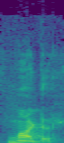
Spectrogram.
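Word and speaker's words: martyr: My next word for today is मार्डर. मार्डर का मतलब होता है शहीद. इसकी स्पेलिंग में टी है बट इसकी प्रोनाउंसिएशन में डी आएगा.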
